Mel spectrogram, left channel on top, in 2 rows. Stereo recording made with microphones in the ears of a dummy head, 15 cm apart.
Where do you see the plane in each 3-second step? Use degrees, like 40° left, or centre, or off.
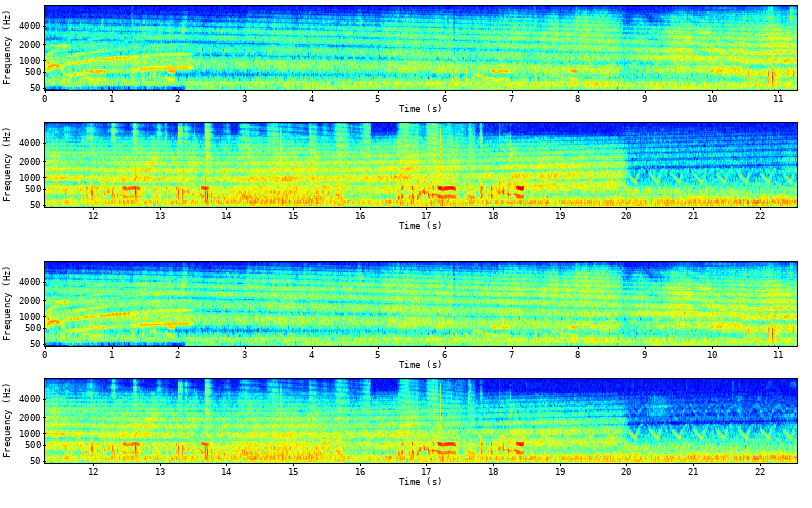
50° right, 40° right, 30° right, 10° right, 10° left, 30° left, 50° left, 60° left.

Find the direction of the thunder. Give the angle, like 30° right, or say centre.
10° right.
